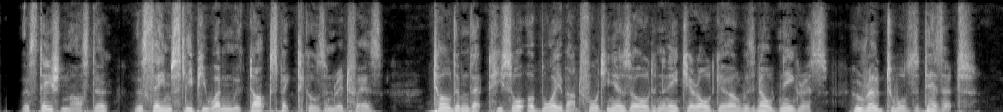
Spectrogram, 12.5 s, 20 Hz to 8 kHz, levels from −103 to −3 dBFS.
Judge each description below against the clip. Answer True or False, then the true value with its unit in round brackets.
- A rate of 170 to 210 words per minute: True (185 wpm)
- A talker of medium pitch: True (145 Hz)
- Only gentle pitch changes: False (4.1 semitones)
